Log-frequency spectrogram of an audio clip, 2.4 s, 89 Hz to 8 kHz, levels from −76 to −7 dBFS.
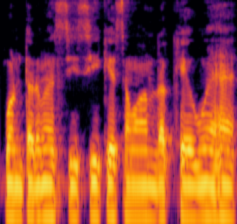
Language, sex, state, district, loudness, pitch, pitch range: Hindi, male, Jharkhand, Deoghar, -17 LUFS, 100 Hz, 95-100 Hz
